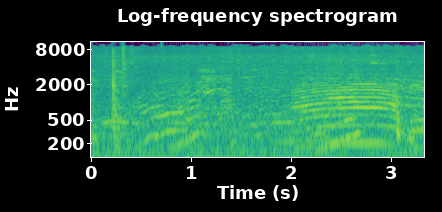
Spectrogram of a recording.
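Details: A huge sacrificial cow coming down off a truck gives a short rising moo, then a long, steady, low moo, with background voices and a low rumble.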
